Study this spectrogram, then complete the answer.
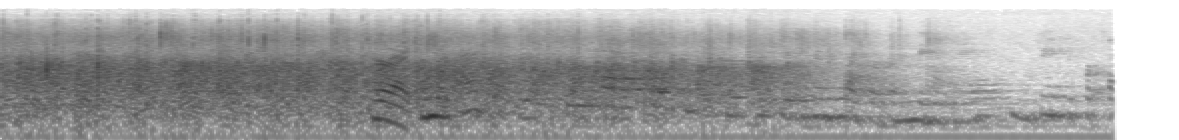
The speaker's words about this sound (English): So let's give them all a great big round of applause.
